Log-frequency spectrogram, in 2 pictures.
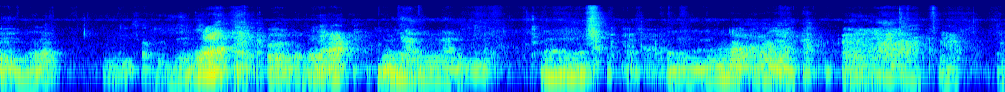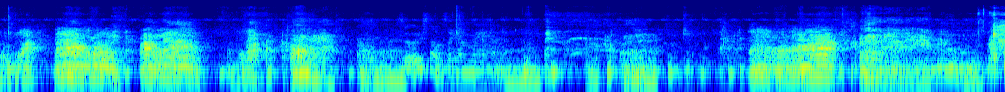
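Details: Rough-and-tumble between two German Shorthaired Pointers, younger Copper pestering older Zoie: continuous low rumbling growls in uneven bursts, with short snarls and a human voice now and then.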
